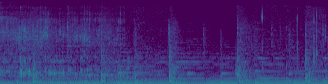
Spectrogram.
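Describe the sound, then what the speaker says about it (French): Custard of egg yolks and hot milk is poured from a bowl back into a saucepan, a soft continuous liquid pour partly buried under steady background music. "Je renverse le tout dans la casserole."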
